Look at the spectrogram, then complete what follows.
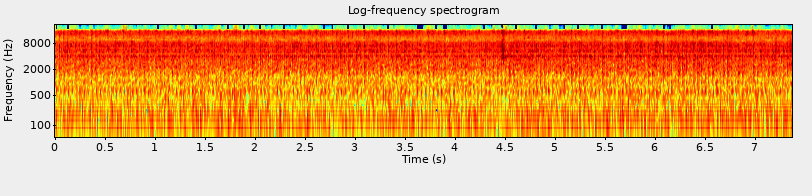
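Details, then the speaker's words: Toyota Vigo after replacing the AC evaporator, drier and valve, compressor oil change and new bearing, system not flushed: steady, even idle hum with AC cycling normally, no knocks, squeals or grinding; cooling normal, ready for delivery. "ความเย็นทำได้ปกตินะครับแอร์ตัดต่อปกติทุกอย่างก็แกเย็นพร้อมใช้พร้อมส่งงานครับอ่า"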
